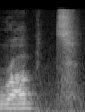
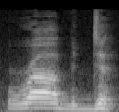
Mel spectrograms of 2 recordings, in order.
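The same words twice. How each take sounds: First: The word ends in a voiceless T sound. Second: The word ends in a voiced D sound. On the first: The speaker calls it wrong. "It's not rubbed with an unvoiced T" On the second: The speaker calls it right. "It's rubbed, like"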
